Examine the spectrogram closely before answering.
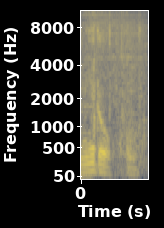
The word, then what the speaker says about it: Miroku: Corrigindo a minha forma de pronunciar, é Miroku.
